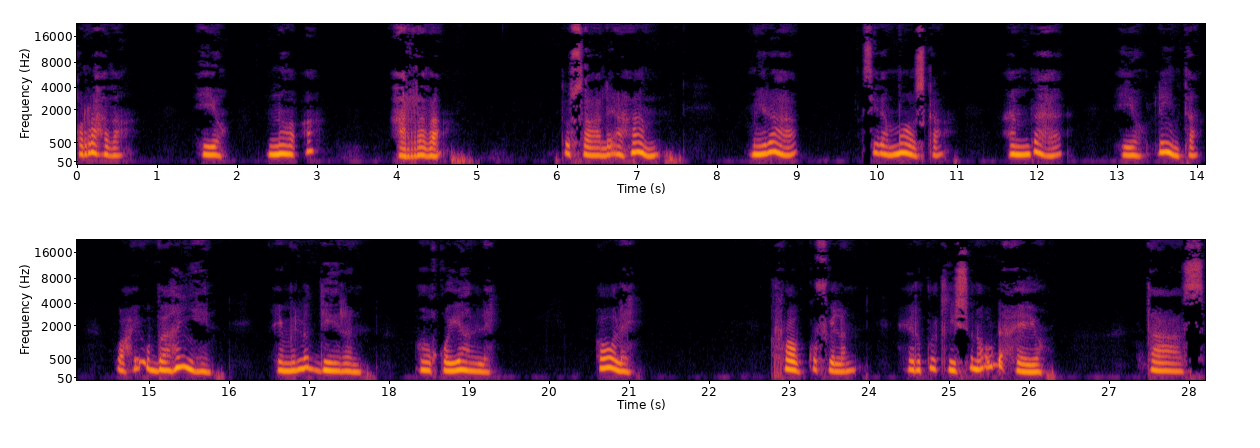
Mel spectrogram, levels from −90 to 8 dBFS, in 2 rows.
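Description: From start to finish the speech sounds swirly and hollow, with a watery smear over the consonants and blunted attacks, more degraded than a single low-bitrate encode would leave it. This is generation loss, most likely from the audio being decoded and re-encoded through a lossy codec around seven times, in a way that fits a 64 kbit/s MP3. Each pass quantised on a shifted frame grid, so noise and spectral gaps accumulated instead of repeating.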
